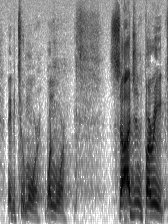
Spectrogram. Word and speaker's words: Sajan Parikh: Sajan Parikh. So like a saw and you're drinking gin.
